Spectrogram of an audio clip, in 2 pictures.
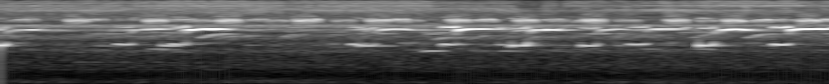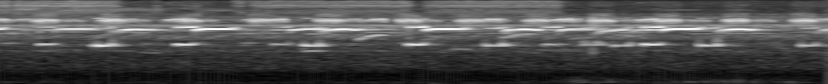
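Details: Many coquí frogs of Venezuela and Puerto Rico calling together, a continuous layered chorus of bright chirps and quick rising whistled slurs, with a soft low rumble near the end.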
